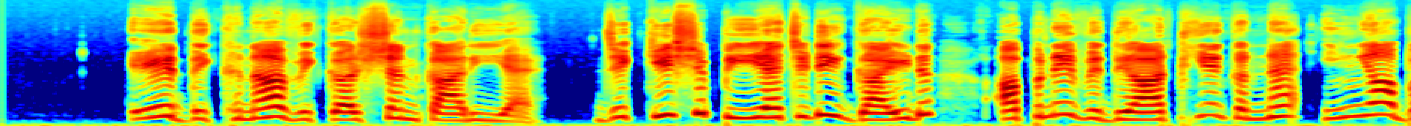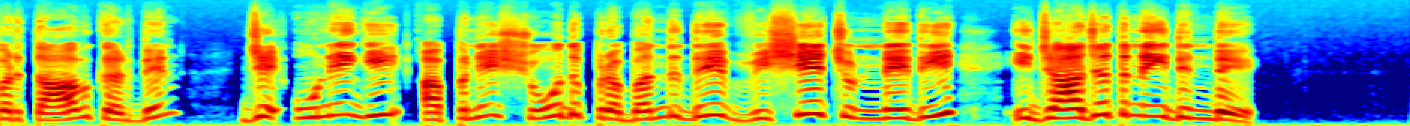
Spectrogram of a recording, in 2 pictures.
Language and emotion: Dogri, disgusted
